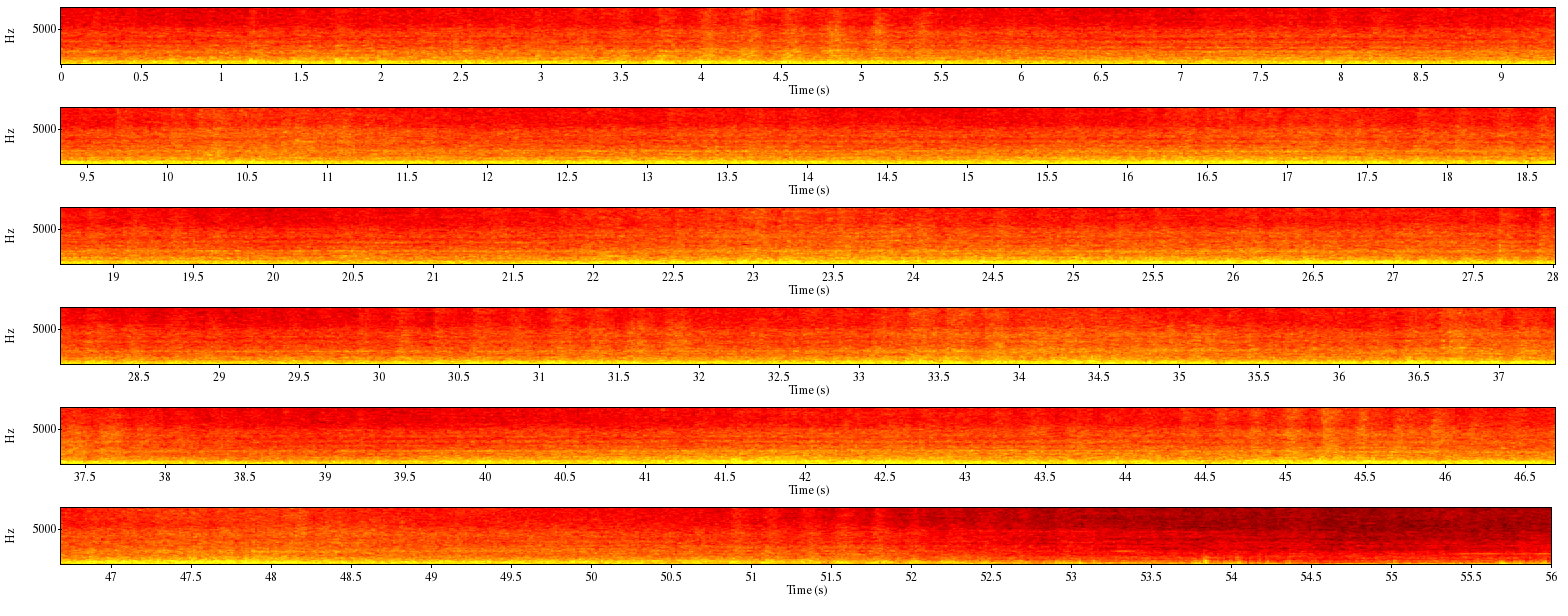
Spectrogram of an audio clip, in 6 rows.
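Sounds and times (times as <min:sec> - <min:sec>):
clickety-clack over rail joints: 0:00.0 - 0:56.0
train wheels rumbling on rail: 0:00.0 - 0:56.0.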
